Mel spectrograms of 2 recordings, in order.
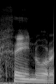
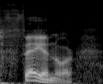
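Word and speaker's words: Fëanor: oos it's a maos but if there was an accent on that e it would be different like feanor it's not feor it's feanor and that's what that those two little dots mean token also wrote a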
